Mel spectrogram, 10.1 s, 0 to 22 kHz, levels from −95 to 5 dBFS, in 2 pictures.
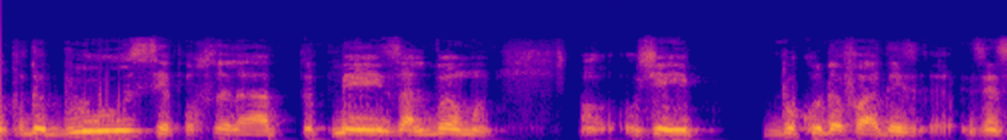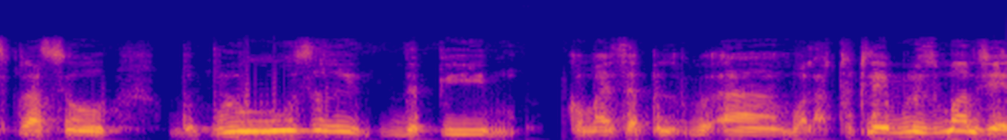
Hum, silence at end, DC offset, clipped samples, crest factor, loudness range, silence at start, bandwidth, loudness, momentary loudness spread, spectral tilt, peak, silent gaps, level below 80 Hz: none; 0 s; under 0.1%; under 0.1%; 14 dB; 2 LU; 0 s; 6.8 kHz; -24 LUFS; 14 LU; -7.5 dB/octave; -10 dBFS; none; -58 dBFS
